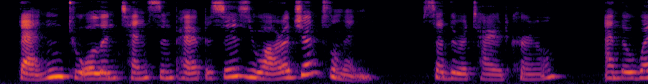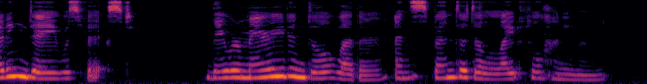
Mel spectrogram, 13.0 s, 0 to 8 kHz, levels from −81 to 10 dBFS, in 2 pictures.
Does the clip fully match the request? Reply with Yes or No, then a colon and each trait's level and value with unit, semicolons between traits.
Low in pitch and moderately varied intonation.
No: high, 220 Hz; average, 4.0 semitones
